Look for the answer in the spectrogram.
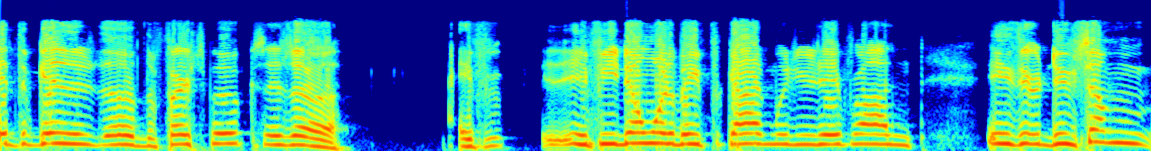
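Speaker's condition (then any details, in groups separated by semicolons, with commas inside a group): Friedreich's ataxia; uses speech recognition software for writing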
